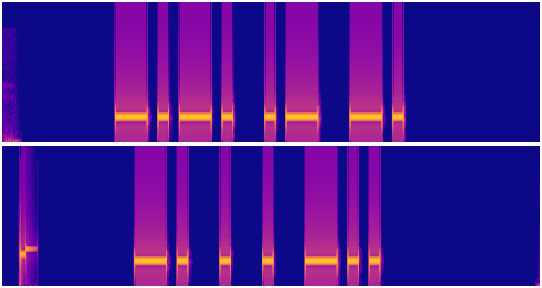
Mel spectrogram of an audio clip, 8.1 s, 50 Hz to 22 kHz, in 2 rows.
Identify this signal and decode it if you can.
Morse code, heard as a keyed tone, about 15 wpm, 700 Hz. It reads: CAN NEED
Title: Sets of 2 Words - New Word Drill - 15wpm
